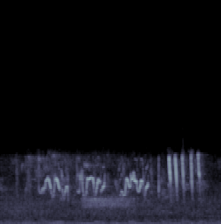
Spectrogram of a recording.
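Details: Caged hill prinia (ciblek gunung) learning a ngeriwik-style song, with bren Cililin cicada sound as tutoring material: quick high warbled chirpy phrases, then a short run of sharp repeated notes at the end.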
